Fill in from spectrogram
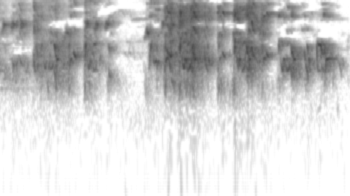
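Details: Crimson rosella in a continuous run of harsh, scratchy squawks and chattering notes with a short pause midway, the calls crowded and overlapping.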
